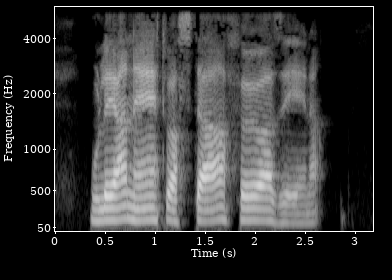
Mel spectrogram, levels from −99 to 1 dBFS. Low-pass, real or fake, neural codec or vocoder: 5.4 kHz; real; none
